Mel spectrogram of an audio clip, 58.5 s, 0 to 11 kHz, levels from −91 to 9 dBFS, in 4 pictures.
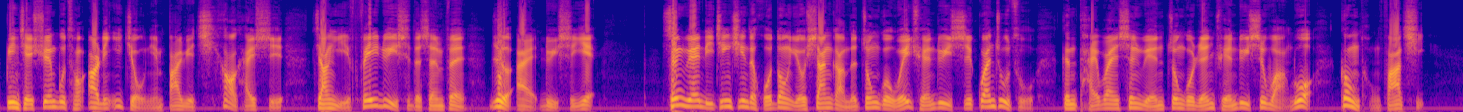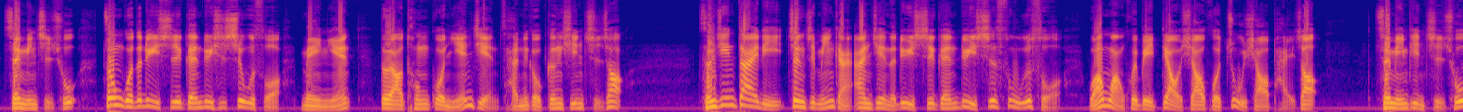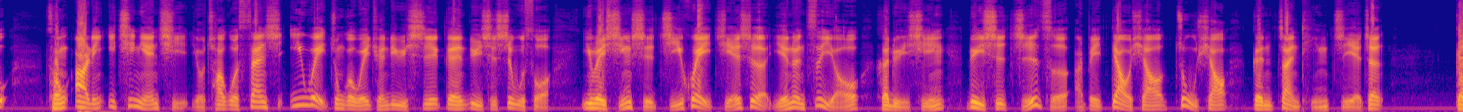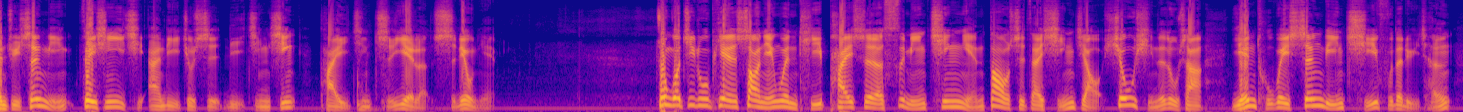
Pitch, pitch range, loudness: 130 Hz, 115-155 Hz, -15 LUFS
